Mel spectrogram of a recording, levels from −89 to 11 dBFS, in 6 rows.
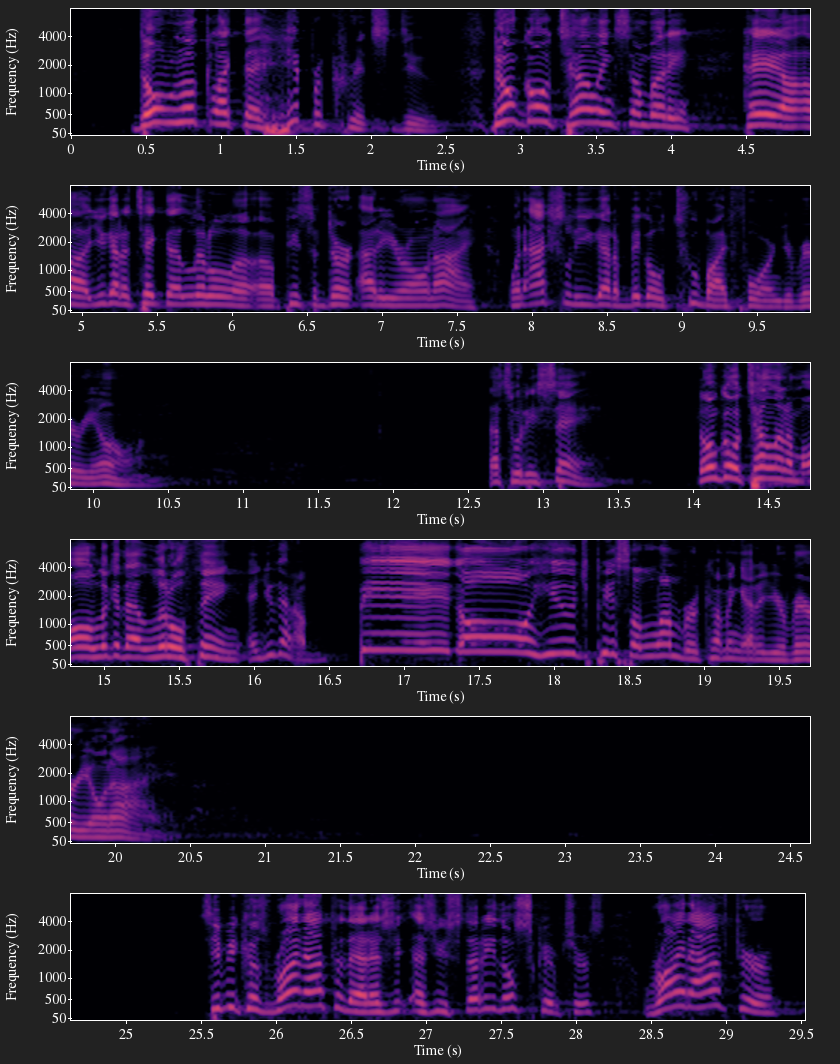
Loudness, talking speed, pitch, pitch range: -38 LUFS, 175 wpm, 205 Hz, 175-255 Hz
